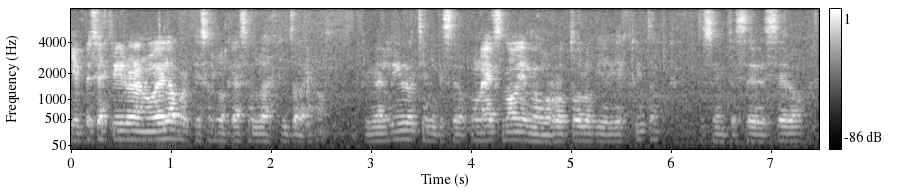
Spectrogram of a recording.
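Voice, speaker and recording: Noticeable background noise and audible room echo surround a man who speaks very fast in a flat, monotone delivery at a medium pitch. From Chile, Santiago. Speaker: novelist. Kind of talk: book presentation talk. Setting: bookshop event with audience.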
